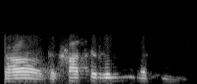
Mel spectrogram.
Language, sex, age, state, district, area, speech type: Hindi, male, 60+, Bihar, Madhepura, urban, conversation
